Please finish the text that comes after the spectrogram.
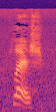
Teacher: người ta sẽ tưởng tượng là âm j trở thành một cái phần âm cuối của từ đấy chứ không phải là một âm tiết thứ hai nữa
